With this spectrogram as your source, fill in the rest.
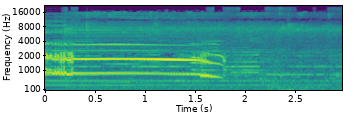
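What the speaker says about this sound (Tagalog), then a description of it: "Kinabukasan, nagising si Icaro sa tilaok ng manok." A rooster crows close and clear, one long drawn-out cock-a-doodle-doo that rises and then trails off, with no voices in the moment.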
